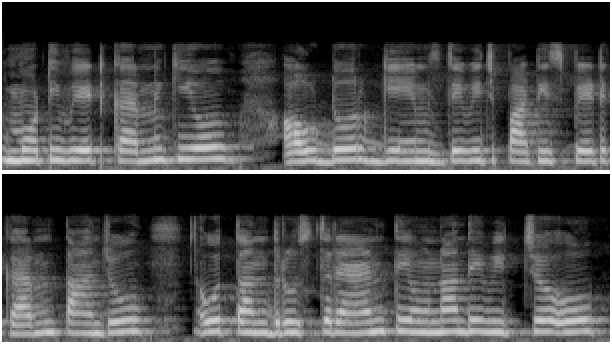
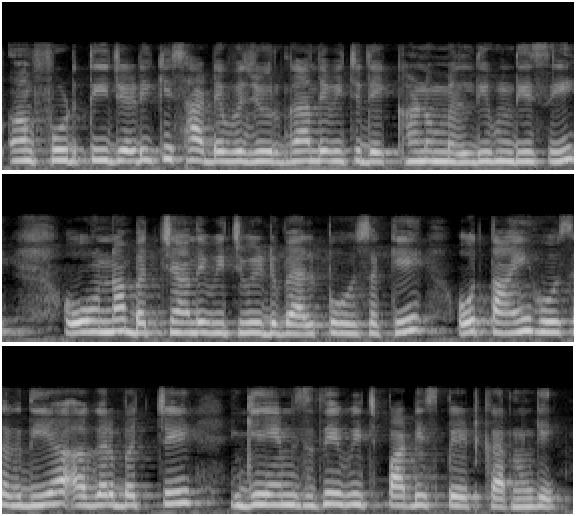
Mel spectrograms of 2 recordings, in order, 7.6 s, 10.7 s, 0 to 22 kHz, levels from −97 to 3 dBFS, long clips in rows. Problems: background sounds at intervals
